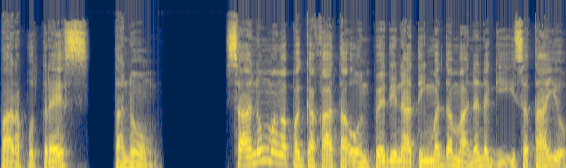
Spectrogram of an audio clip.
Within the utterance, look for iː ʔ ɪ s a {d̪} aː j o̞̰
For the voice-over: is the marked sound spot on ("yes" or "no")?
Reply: no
